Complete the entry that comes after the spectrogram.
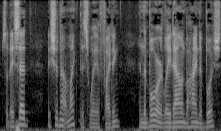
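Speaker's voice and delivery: ordinary delivery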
